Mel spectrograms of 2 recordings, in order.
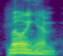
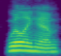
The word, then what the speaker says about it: Willingham: Willingham. – Willingham, thank you.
